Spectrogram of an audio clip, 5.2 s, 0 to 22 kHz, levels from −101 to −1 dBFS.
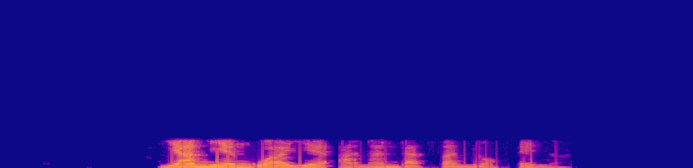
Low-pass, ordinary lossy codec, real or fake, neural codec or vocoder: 3.6 kHz; Opus, 64 kbps; real; none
